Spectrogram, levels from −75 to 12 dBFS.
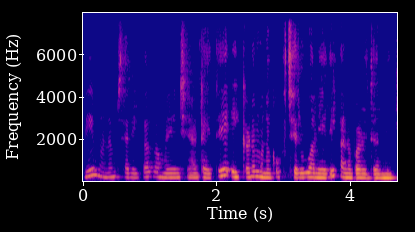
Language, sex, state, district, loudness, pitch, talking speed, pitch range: Telugu, female, Telangana, Nalgonda, -20 LUFS, 205 Hz, 125 wpm, 195-225 Hz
